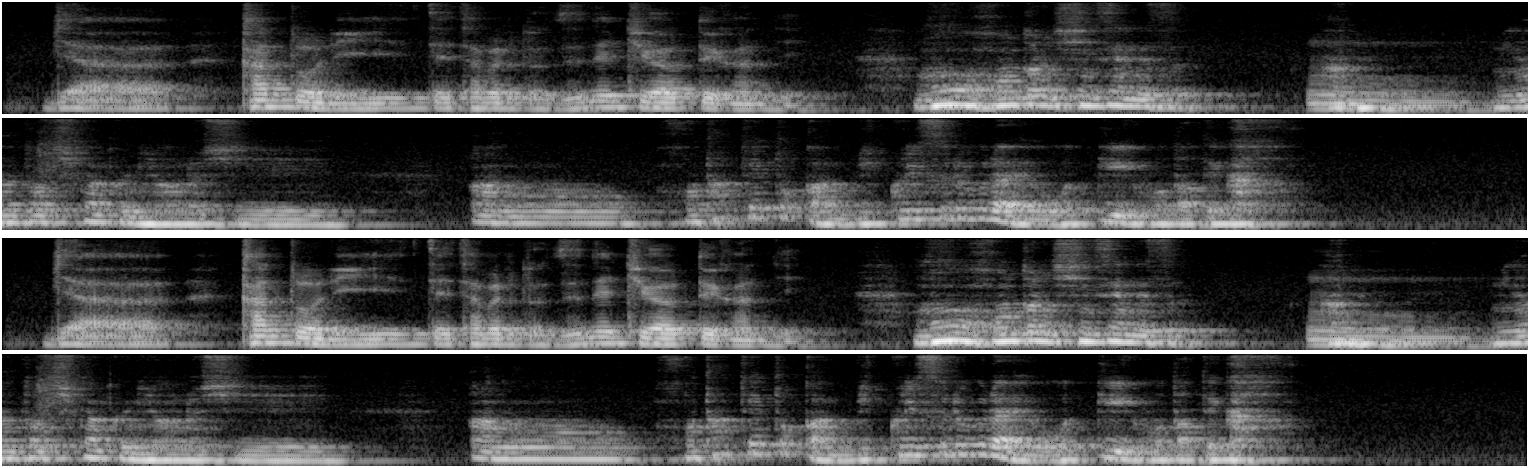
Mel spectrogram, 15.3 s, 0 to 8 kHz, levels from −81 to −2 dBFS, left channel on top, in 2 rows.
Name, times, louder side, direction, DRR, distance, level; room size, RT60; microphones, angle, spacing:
voice 1, 0.2-0.8 1.2-4.0 6.5-7.5 7.8-8.0, right 2 dB, 25° right, 8 dB, 0.3 m, -24 dB
voice 2, 4.3-5.9 6.6-6.9 7.4-9.3 10.0-14.1, right 2 dB, 80° right, 2 dB, 0.6 m, -21 dB
4.6 x 2.9 x 3.4 m, 0.67 s
head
